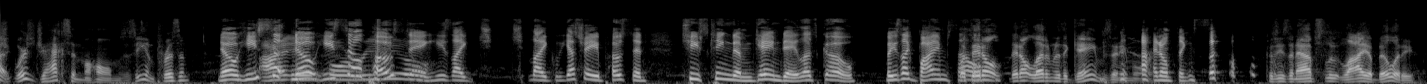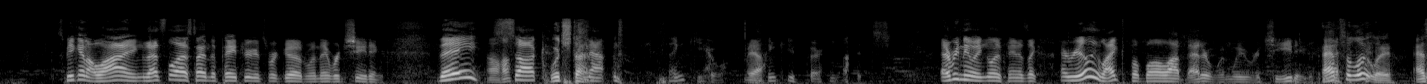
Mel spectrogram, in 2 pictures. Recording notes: live at Howies!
